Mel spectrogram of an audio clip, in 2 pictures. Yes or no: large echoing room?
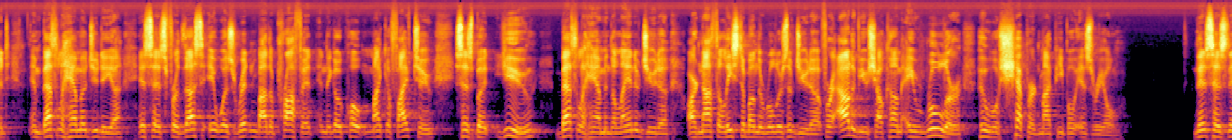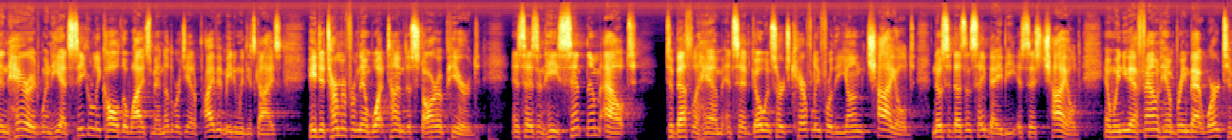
yes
